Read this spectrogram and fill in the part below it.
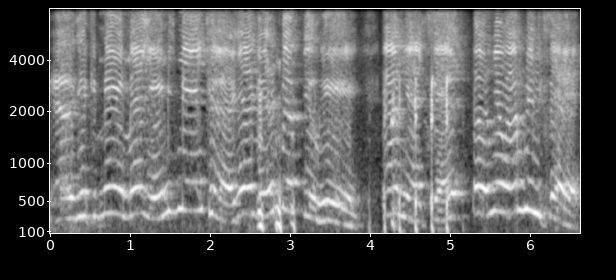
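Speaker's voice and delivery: very high, squeaky cartoon kid voice. Laying into some guys about being washed up, doing a Cartman voice. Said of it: "doing my Cartman voice".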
